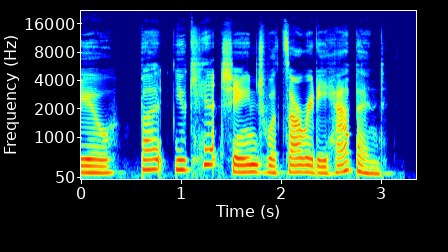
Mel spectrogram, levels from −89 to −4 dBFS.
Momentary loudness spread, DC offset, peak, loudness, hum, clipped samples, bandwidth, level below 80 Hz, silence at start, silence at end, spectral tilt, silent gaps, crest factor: 7 LU; under 0.1%; -4 dBFS; -21 LUFS; none; under 0.1%; 16.5 kHz; -56 dBFS; 0 s; 0.25 s; -5 dB/octave; none; 16 dB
